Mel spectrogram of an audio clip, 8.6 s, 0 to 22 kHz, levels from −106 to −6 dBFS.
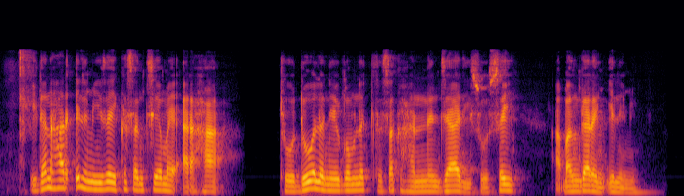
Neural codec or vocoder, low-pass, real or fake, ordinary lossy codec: codec, 16 kHz, 16 kbps, FunCodec, trained on Chinese and English, 50 frames a second; none; fake; none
